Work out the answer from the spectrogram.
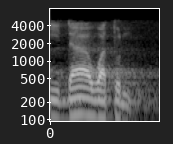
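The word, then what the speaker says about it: idawatun (إداوة): Kemudian yang kedua, lafaz asing berikutnya pada hadis ini, idawatun min ma'in, sebuah bejana yang berisi air, bikasril hamzah, ya, cara membacanya dengan dikasrokan hamzah, idawatun, ya, idawatun.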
